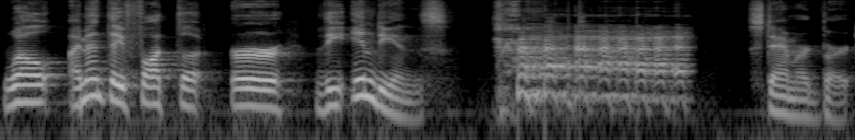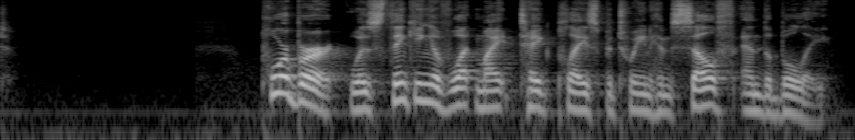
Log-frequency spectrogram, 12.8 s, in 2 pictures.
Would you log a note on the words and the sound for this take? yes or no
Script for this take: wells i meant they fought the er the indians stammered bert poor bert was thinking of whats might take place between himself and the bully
yes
